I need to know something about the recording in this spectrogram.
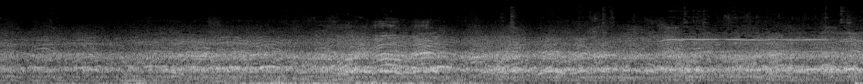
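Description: A large crowd chatters and murmurs outdoors.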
